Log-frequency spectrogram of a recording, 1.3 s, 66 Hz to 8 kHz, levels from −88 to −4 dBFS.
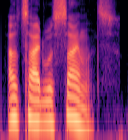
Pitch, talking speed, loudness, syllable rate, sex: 125 Hz, 140 wpm, -18 LUFS, 6.8 syllables/s, male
